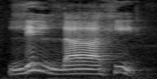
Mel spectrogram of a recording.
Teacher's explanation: लिल्लाहि खड़ा जबर को थोड़ा सा खींच करके पढ़ते हैं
